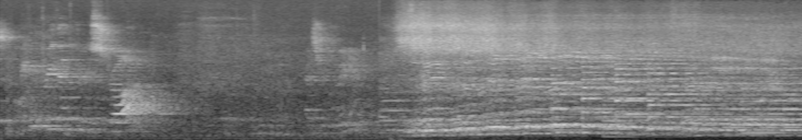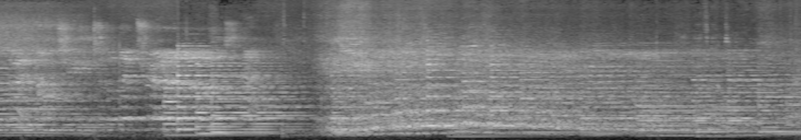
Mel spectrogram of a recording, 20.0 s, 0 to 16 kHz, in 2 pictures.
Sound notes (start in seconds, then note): 4.8 vocalizations on Z-Z-Z-Z-Z; 13.9 vocalizations on br-br-br-br-br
